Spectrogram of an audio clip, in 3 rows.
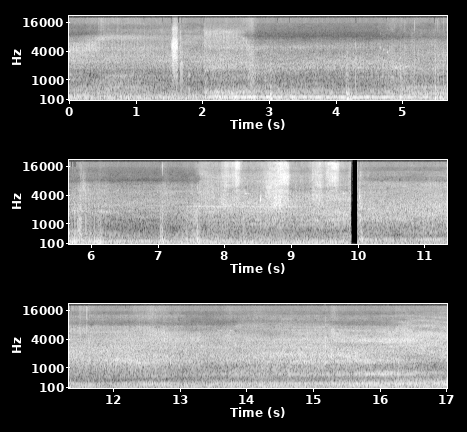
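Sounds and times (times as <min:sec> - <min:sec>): car engine running: 0:00.0 - 0:10.8.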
